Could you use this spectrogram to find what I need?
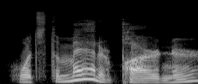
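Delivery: slow drawl with long, stretched, unhurried vowels. Reading a tough stranger's line to the narrator: drawling. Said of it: "he drawled".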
